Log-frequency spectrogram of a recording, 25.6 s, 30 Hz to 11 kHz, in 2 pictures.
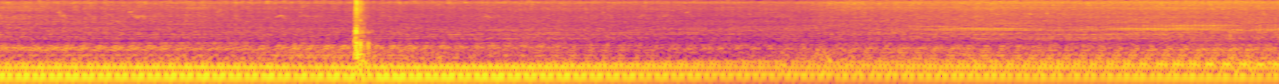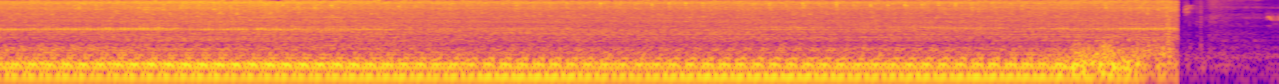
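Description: A 2005 Dodge Ram pickup fitted with a swapped 392 Hemi V8 idles after a cold start, a loud, steady, deep rumble running close by for about 24 seconds before cutting off abruptly.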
